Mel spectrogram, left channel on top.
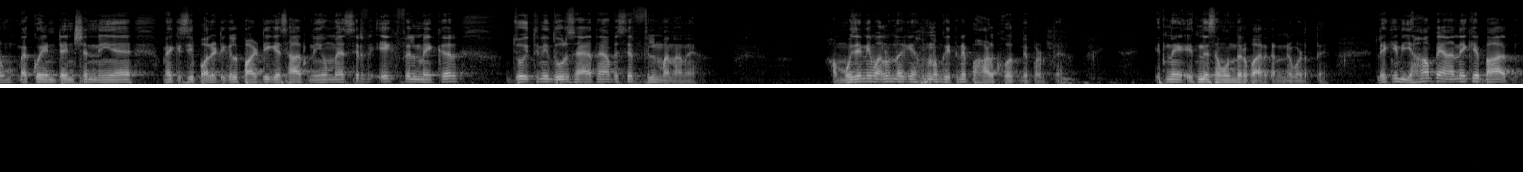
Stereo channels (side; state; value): right; silent; 53 dB below the other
